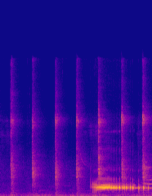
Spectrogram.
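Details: Local zebra dove in full song, answering another: four sharp dry clicks about half a second apart, then a sustained mellow cooing trill breaking into rapid beaded pulses.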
